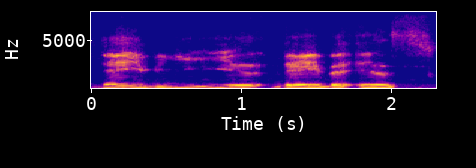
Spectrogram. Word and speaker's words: Daviess: Okay, here's Daviess County. I guess it's pronounced Davies, but it looks like Daviess.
